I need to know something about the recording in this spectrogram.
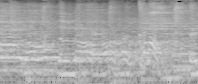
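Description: Live gospel music: a male vocal group singing held, gliding notes over a band of drum kit and keyboard, with cymbal strokes keeping a steady beat.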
